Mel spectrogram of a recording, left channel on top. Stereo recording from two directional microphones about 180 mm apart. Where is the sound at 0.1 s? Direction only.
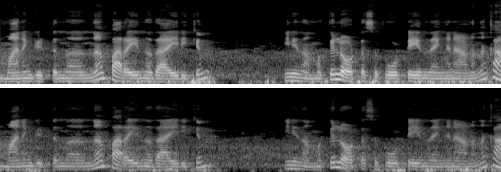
20° left (ahead or behind).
